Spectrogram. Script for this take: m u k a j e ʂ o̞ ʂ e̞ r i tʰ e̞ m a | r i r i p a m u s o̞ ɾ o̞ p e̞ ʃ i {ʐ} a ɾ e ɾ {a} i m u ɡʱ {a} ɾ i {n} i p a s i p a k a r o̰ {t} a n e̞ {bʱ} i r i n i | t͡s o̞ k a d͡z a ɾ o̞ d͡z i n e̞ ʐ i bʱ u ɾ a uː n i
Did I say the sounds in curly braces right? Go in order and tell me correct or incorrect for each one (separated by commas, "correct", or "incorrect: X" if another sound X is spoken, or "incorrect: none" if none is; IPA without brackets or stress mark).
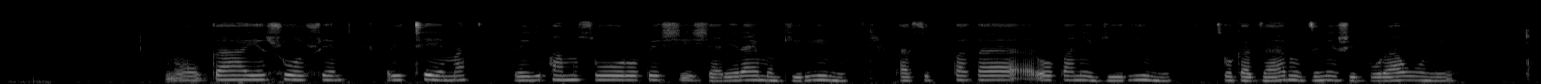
incorrect: ʒ, correct, incorrect: i, correct, incorrect: p, incorrect: ɡʱ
